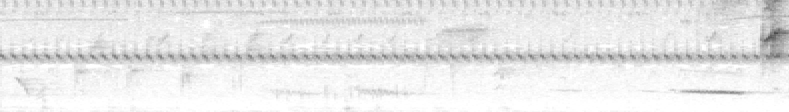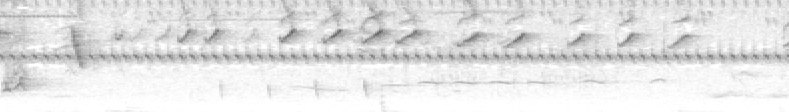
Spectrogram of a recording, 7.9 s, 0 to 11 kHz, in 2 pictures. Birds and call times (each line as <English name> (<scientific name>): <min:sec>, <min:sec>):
African Bare-eyed Thrush (Turdus tephronotus): 0:03.5
Red-cheeked Cordonbleu (Uraeginthus bengalus): 0:05.8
